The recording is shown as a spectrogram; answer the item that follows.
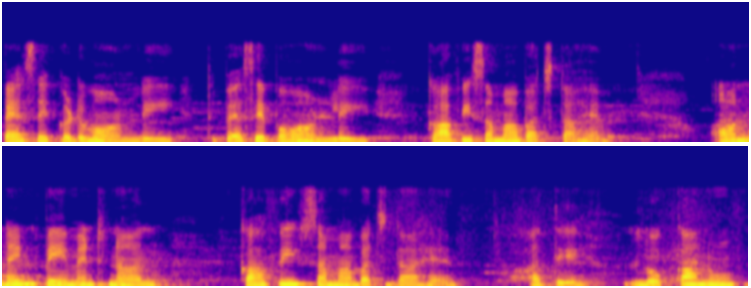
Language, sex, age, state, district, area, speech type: Punjabi, female, 18-30, Punjab, Jalandhar, urban, spontaneous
